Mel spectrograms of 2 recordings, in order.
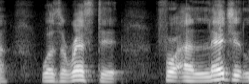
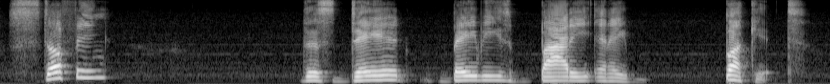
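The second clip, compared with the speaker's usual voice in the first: very slow and halting, word by word, heavy pauses. Host telling viewers about a criminal case, said very slowly. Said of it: "I gotta say that real slow".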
